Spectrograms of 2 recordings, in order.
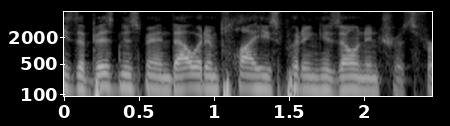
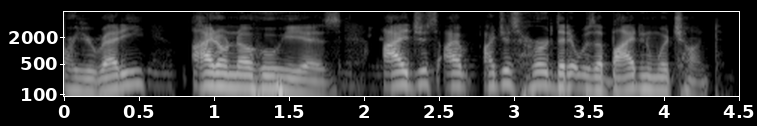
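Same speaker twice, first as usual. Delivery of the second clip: ordinary talk, nothing marked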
